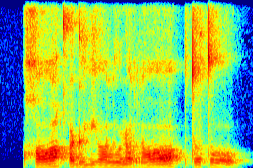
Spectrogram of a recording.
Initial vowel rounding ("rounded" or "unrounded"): rounded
